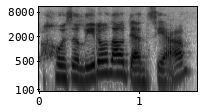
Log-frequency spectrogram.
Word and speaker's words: Joselito Laudencia: But anyway, our guest today, Joselito Laudencia. Joselito, am I pronouncing that correctly?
